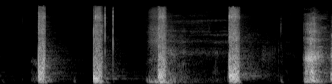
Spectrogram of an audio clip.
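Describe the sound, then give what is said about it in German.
A person imitates cheerful farts with their mouth: five short, sputtering, buzzy bursts in a steady sequence, each fairly loud, with brief quiet gaps between them. “Mach mal nur mit dem Mund einen fröhlichen Furz.”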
